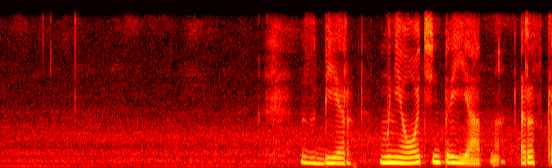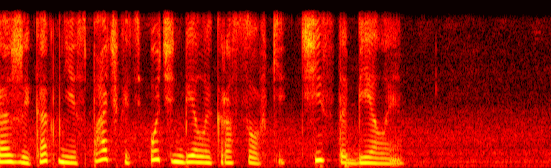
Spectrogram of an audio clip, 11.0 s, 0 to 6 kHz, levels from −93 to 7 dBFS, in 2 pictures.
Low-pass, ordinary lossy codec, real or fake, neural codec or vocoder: 5.4 kHz; none; real; none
